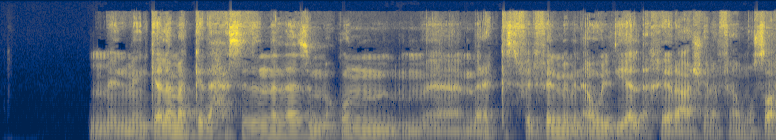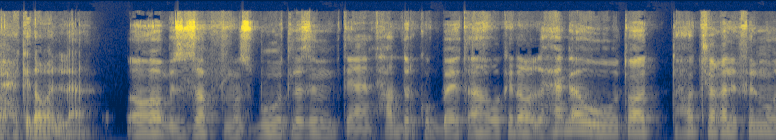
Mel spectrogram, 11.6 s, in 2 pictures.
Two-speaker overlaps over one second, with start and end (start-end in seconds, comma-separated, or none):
none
